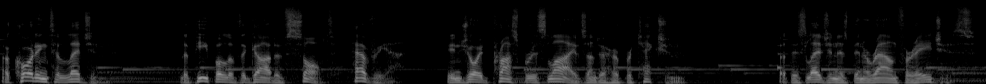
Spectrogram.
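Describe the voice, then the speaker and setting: Game role: learned, composed gentleman, very low register, formal measured delivery with expressive intonation. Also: faint music behind. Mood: composed, solemn. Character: calm learned gentleman consultant recounting old legends. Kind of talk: English video game voice acting.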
